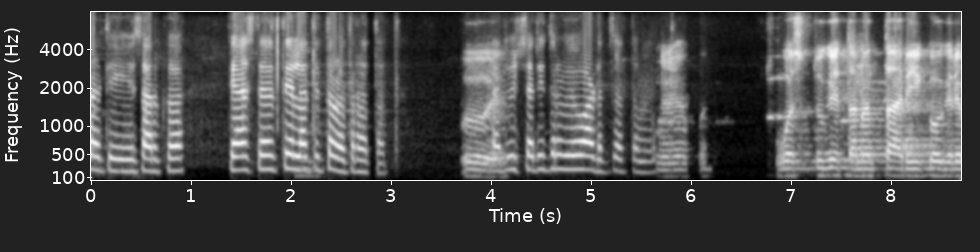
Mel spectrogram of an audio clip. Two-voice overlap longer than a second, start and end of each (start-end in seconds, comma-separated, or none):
none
